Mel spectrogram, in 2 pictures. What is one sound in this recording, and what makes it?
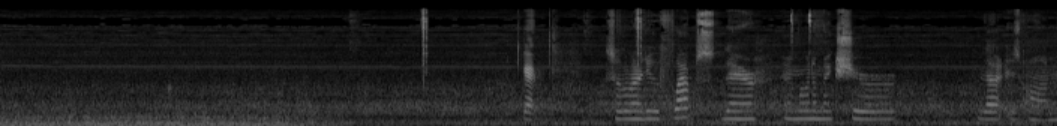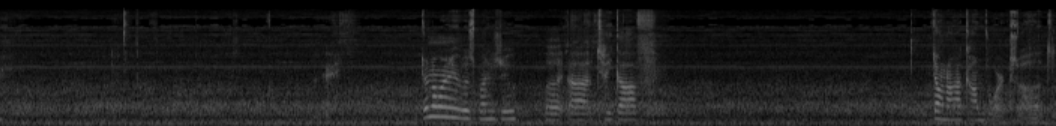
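A jet engine rumbles steadily, louder at first and then quieter.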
